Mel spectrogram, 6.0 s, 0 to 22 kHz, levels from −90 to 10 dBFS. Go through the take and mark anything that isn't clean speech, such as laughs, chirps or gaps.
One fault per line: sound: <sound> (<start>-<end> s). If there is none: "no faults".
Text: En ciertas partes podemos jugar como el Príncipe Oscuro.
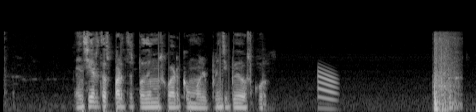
sound: chirp (4.0-4.3 s)
sound: thud (5.4-5.8 s)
